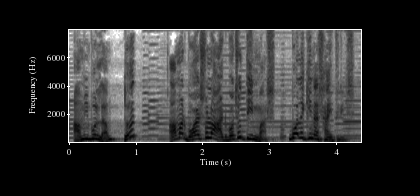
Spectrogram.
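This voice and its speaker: Guy reading a kids story, super high voice, very swoopy and expressive, bit of music behind. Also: normal speed. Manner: expressive, theatrical. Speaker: narrator, also voicing a young boy. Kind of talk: animated children's story narration.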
